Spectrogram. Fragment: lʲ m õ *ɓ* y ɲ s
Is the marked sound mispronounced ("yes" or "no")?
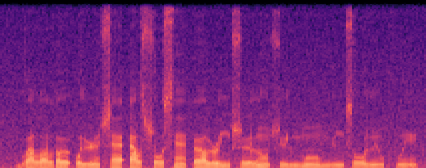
yes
